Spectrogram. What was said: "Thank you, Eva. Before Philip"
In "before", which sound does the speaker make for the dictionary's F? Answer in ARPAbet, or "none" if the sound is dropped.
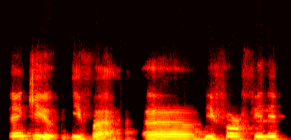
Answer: F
